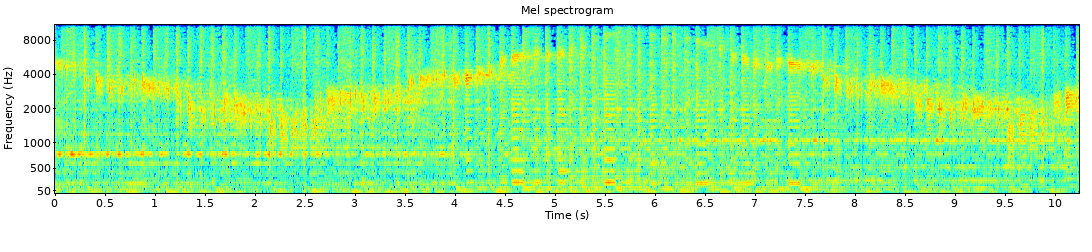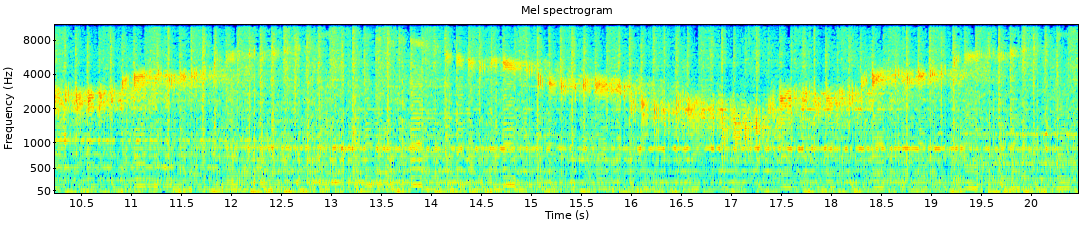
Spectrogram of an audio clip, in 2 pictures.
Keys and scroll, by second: 1.3 alt+space, 2.0 alt+space, 2.4 alt+space, 3.4 alt+space, 4.0 alt+space, 4.7 alt+space, 5.1 alt+space, 10.7 ctrl+z, 11.6 ctrl+z, 12.5 alt+space, 18.1 alt+space, 19.2 alt+space.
